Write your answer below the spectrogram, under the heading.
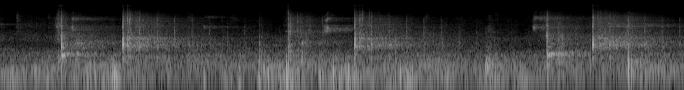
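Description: Frontenis rally: the ball struck by racket strings and smacking against the frontón wall, sharp hits in pairs about half a second apart, three times, each ringing briefly in the court.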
